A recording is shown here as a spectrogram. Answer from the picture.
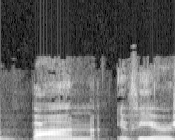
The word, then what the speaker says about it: Bon Iver: And then I think we went to a Bon Iver show.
